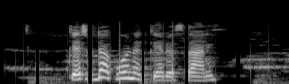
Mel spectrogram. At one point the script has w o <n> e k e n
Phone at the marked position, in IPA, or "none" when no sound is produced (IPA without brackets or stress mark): n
